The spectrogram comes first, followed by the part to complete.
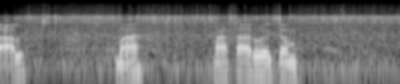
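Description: Steady rush of water pouring from a row of spouts into a pool.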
